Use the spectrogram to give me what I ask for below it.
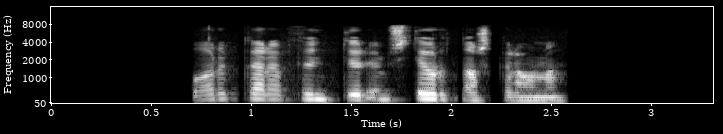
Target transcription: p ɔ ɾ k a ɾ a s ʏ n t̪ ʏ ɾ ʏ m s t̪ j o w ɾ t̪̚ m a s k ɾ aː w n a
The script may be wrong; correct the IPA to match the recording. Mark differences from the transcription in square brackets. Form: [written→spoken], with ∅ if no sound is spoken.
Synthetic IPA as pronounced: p ɔ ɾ k a ɾ a [s→f] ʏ n t̪ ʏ ɾ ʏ m s t̪ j o w ɾ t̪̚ [m→n] a s k ɾ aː w n a

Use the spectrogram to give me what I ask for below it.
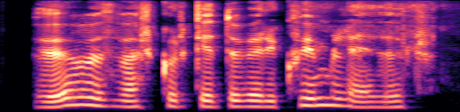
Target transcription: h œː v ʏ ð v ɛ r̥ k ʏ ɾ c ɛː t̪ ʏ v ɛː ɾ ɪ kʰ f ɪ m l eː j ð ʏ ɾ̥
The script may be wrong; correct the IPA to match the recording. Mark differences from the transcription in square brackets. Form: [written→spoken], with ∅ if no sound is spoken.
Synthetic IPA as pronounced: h œː v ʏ ð v ɛ r̥ k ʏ ɾ c ɛː t̪ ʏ v ɛː ɾ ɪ kʰ [f→v] ɪ m l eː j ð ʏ ɾ̥

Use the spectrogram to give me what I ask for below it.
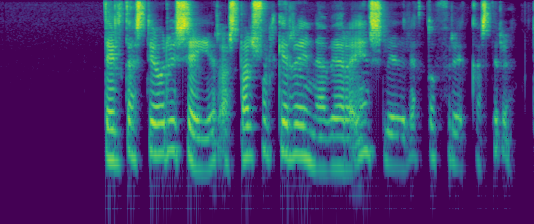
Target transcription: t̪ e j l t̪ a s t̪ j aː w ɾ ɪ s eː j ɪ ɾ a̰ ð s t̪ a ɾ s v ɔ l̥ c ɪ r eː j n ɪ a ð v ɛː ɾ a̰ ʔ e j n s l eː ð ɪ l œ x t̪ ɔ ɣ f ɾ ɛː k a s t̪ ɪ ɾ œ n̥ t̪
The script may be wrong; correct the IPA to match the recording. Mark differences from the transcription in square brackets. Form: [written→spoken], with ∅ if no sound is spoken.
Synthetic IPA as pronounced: t̪ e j l t̪ a s t̪ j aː w ɾ ɪ s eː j ɪ ɾ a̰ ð s t̪ a ɾ s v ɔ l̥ c ɪ r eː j n ɪ a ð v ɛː ɾ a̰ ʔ e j n s l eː ð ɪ l [œ→ɛ] x t̪ ɔ ɣ f ɾ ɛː k a s t̪ ɪ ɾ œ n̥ t̪

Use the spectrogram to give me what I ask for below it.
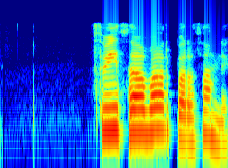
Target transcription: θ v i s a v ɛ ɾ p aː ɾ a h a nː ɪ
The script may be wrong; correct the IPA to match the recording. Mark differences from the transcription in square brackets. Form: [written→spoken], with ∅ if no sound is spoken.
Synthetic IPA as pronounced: θ v i [s→θ] a v [ɛ→a] ɾ p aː ɾ a [h→θ] a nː ɪ

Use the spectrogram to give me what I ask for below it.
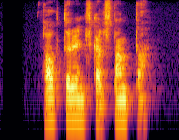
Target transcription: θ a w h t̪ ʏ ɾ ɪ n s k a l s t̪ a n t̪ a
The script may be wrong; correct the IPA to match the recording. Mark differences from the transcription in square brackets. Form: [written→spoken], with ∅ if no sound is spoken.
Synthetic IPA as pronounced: θ a w h t̪ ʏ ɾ ɪ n s k a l s t̪ a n t̪ a

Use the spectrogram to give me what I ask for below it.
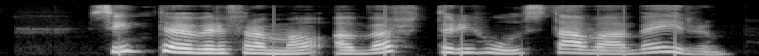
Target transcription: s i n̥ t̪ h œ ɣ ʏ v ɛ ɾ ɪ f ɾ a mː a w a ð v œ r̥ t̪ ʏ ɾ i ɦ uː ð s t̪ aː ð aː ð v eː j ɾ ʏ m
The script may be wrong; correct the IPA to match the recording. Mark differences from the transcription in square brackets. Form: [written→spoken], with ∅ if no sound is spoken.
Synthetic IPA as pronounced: s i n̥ t̪ h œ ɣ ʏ v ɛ ɾ ɪ f ɾ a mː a w a ð v œ r̥ t̪ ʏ ɾ i ɦ uː ð s t̪ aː [ð→v] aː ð v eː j ɾ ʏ m

